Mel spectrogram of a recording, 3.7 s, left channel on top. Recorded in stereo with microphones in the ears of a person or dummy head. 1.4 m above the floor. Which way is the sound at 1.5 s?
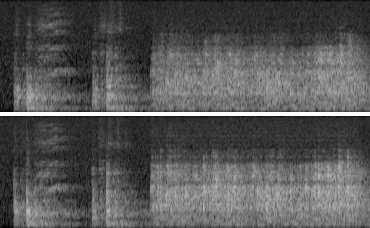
70° right (ahead or behind).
